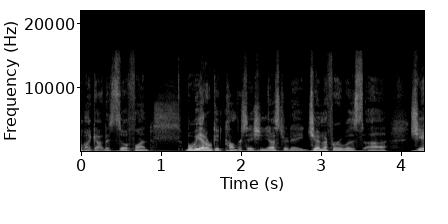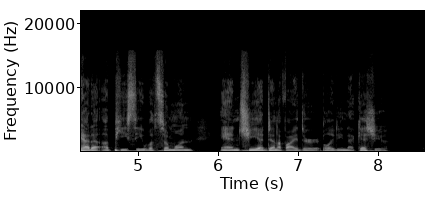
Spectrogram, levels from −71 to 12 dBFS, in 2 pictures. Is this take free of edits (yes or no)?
no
